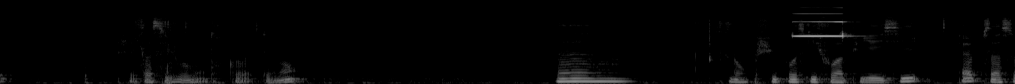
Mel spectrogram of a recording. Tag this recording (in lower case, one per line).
smoke detector beeping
